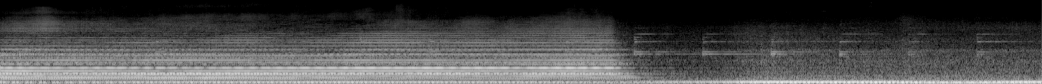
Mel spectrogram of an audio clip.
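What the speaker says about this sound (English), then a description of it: "NS 179 would be the next train through Irondale with a pair of GEVOs for power." Norfolk Southern NS 179 freight train led by a pair of GE Evolution Series (GEVO) locomotives passing through Irondale near Norris Yard, a loud sustained horn blast over heavy diesel rumble, then the horn stops and the engines and rolling cars continue loud and close.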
